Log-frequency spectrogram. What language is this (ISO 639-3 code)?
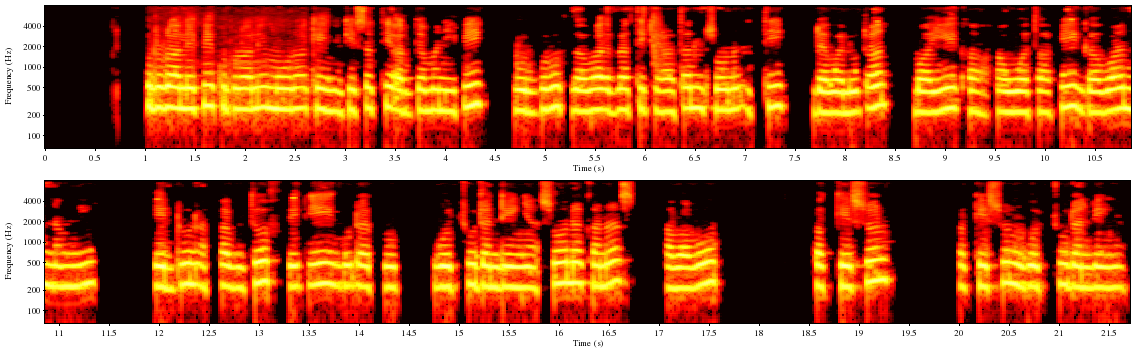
orm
